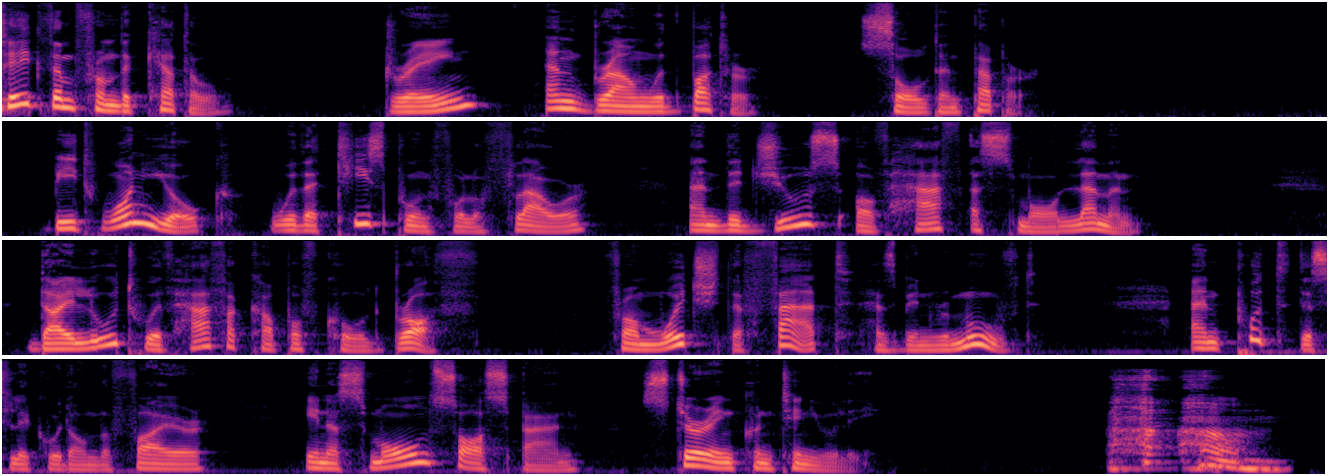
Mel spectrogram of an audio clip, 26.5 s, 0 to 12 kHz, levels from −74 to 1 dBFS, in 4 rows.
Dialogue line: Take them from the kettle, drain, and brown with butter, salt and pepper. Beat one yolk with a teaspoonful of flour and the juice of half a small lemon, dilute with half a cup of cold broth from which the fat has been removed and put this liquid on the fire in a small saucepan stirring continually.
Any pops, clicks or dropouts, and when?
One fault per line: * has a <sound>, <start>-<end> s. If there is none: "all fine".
* has a throat clearing, 25.4-26.4 s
